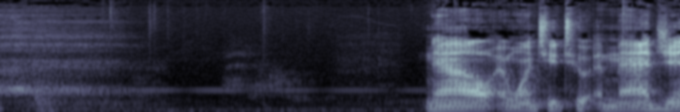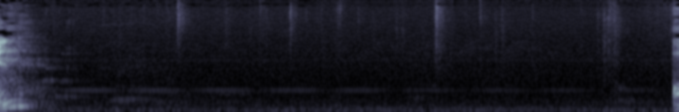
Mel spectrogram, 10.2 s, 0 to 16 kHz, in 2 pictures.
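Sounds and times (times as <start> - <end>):
slow deep breath in and out: 0.0 - 1.4
speech: 3.2 - 5.4.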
